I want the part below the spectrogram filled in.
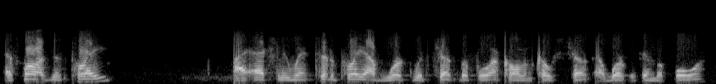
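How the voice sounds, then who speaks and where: Deep, husky man on a phone-like line. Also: fairly even intonation, normal speed, dry recording. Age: middle-aged. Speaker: stage actor and podcast guest. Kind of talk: personal interview answer. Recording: muffled phone-like call.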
